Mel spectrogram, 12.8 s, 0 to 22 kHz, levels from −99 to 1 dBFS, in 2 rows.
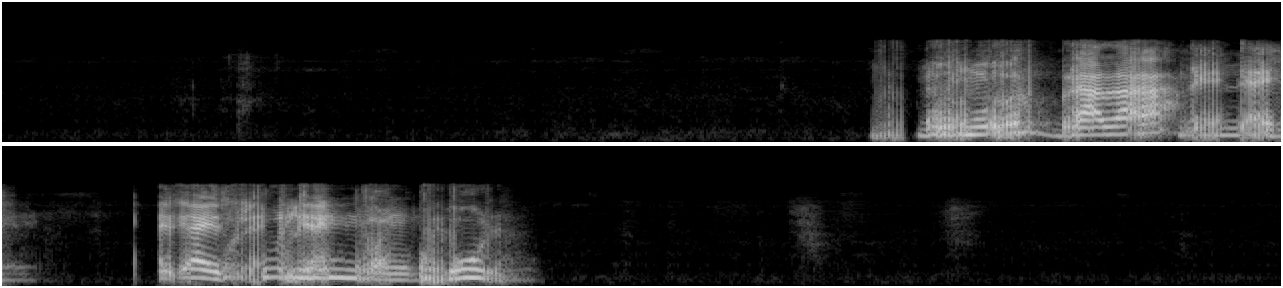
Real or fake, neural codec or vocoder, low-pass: fake; codec, 24 kHz, 3 kbps, HILCodec; 7.2 kHz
